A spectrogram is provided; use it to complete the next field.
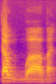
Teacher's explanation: واو کے اوپر جو ہونٹ ہیں گول کریں، تھوڑے سے آگے نکالیں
